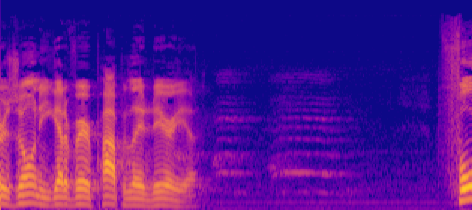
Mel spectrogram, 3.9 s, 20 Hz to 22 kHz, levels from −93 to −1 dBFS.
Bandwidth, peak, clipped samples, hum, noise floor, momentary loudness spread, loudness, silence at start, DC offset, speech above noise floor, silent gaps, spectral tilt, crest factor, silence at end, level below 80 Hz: 15.5 kHz; -6 dBFS; under 0.1%; none; -67 dBFS; 13 LU; -25 LUFS; 0 s; under 0.1%; 41 dB; none; -4 dB/octave; 20 dB; 0 s; -70 dBFS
